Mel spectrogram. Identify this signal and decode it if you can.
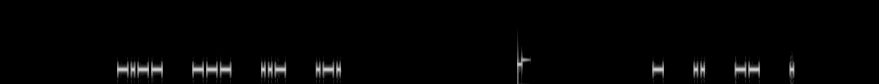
Morse code, heard as a keyed tone, about 34 wpm, spaced as for 20 wpm, 700 Hz. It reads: YOUR TIME
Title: 3x Character Spacing - Top 300 Words - 35wpm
